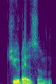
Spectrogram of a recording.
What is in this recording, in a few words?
"Judaism", American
